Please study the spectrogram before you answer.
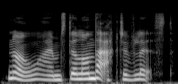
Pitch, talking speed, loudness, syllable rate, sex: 230 Hz, 270 wpm, -15 LUFS, 6.1 syllables/s, female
